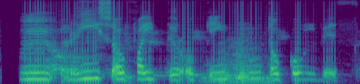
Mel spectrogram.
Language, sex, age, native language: Icelandic, male, 13, Icelandic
